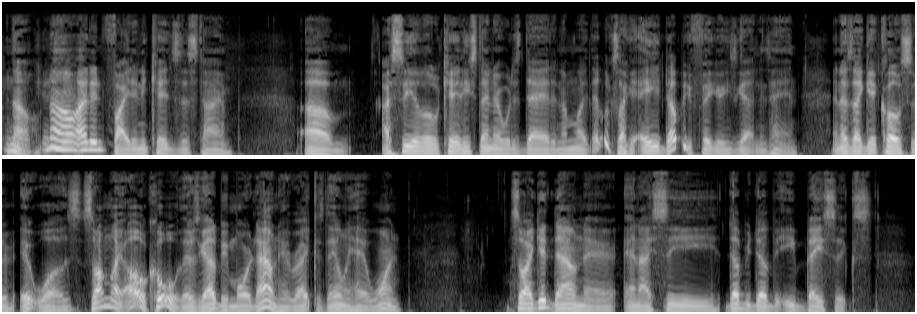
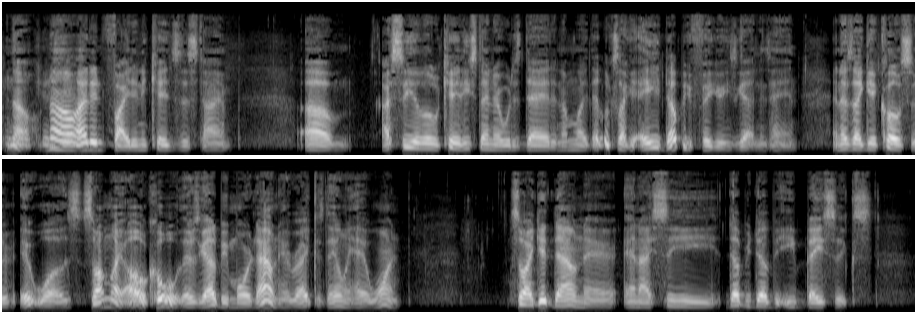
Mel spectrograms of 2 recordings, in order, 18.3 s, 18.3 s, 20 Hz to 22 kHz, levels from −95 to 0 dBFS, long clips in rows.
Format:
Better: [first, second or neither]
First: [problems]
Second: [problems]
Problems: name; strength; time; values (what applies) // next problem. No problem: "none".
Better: first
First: none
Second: thin; very; fading below 300 Hz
